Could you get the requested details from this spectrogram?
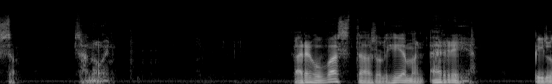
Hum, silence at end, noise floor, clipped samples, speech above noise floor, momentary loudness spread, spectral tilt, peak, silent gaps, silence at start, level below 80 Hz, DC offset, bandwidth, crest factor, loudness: none; 0 s; -63 dBFS; under 0.1%; 35 dB; 17 LU; -5.5 dB/octave; -6 dBFS; none; 0 s; -44 dBFS; under 0.1%; 12.5 kHz; 26 dB; -29 LUFS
